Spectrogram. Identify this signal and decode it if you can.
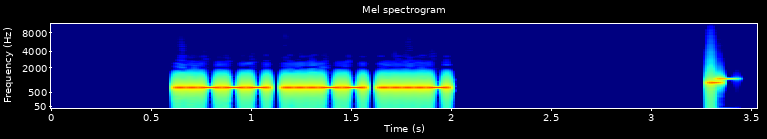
Morse code, heard as a keyed tone, about 40 wpm, 700 Hz. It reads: 234
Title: Numbers - 3-Digit 40wpm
